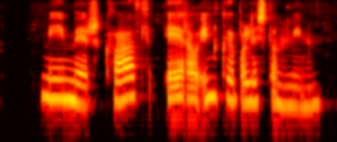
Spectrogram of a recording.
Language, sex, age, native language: Icelandic, female, 30-39, Icelandic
